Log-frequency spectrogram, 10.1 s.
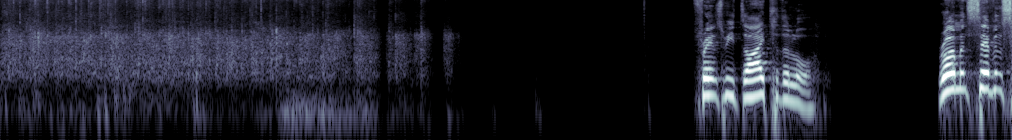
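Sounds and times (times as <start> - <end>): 
audience applause: 0.0 - 4.6
speech: 7.0 - 8.2, 9.4 - 10.1.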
